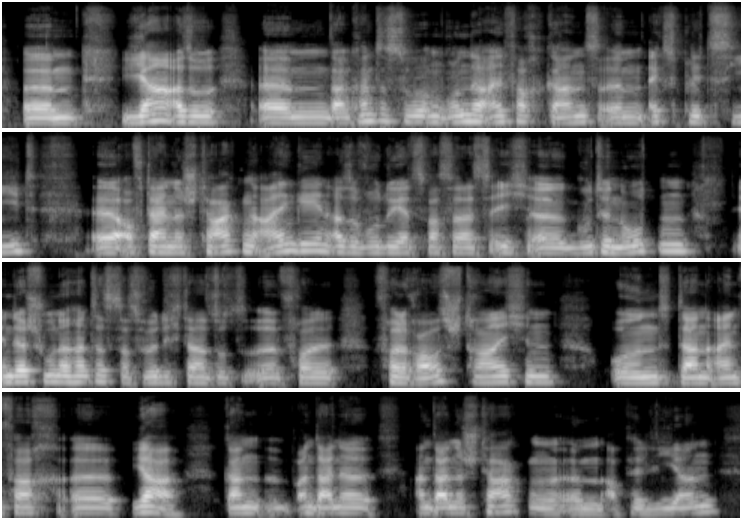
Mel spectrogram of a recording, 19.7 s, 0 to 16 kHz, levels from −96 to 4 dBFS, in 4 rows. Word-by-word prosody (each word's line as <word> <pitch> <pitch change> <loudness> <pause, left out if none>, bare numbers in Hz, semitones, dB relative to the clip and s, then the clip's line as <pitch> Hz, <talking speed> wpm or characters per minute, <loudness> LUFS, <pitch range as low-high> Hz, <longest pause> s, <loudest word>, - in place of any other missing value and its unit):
Ähm, 110 0 +4 0.2
ja 145 +6 +7
also, 130 -1 +4 0.3
ähm, 120 0 +3
dann 120 0 +4
könntest 150 +3 -3
du 135 0 +1
im 130 0 -2
Grunde 145 +3 +3
einfach 135 0 -2
ganz, 130 +4 -1
ähm, 120 0 -4
explizit, 135 +1 -6 0.3
äh, - - +5
auf - - +5
deine 125 -1 +4
Starken 140 +3 +1
eingehen. 155 +2 0
Also, 125 -2 -2
wo 125 - -5
du 125 0 -4
jetzt, 120 0 -3
was 120 -1 -5
weiß 115 -1 -3
ich, 120 -2 -5
äh, 115 -1 0
gute 125 +3 -2
Noten 145 +4 -2 0.2
in 130 - +1
der 135 0 +7
Schule 135 0 +1
hattest. 135 +1 -2
Das 120 -1 -10
würde 125 +1 -4
ich 125 - -12
da 120 -1 0
sozu 120 0 -12
äh, 115 0 -4
voll 120 0 -3 0.2
voll 125 -2 +1
rausstreichen. 130 +2 0 0.3
Und 120 0 -1
dann 115 0 +6
einfach, 120 +2 -2
äh, 115 -1 -2
ja, 120 -9 +5 0.3
dann 120 - -2
an 120 - -3
deine 115 -2 +1 0.2
an 115 0 -5
deine 120 +1 +5
Starken, 125 -3 -4
ähm, 100 -1 -7
appellieren. 110 +6 -6
125 Hz, 165 wpm, -23 LUFS, 115-135 Hz, 0.3 s, ja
